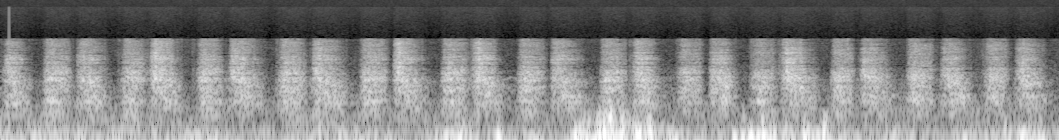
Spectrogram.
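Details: Dog panting, played in slow motion: rhythmic breathy huffs repeated about twice a second, each a broad rushing burst, steady throughout with no other sounds.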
